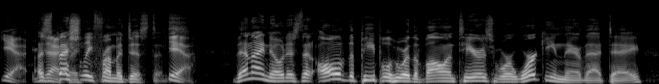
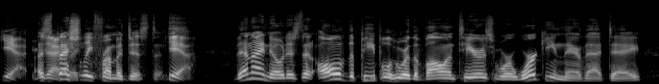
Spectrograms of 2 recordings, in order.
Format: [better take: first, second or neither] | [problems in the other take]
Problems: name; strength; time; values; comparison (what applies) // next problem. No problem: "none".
first | thin; somewhat; fading below 250 Hz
